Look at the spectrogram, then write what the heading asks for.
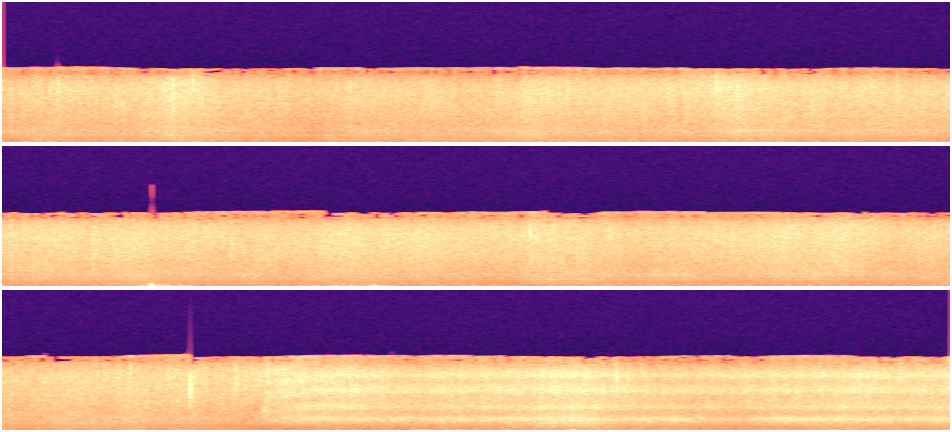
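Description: Heavy rain and wind in a thunderstorm: a steady rushing hiss of rain, with one sharp low thump about eleven seconds in. The rain grows louder about two-thirds of the way through.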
